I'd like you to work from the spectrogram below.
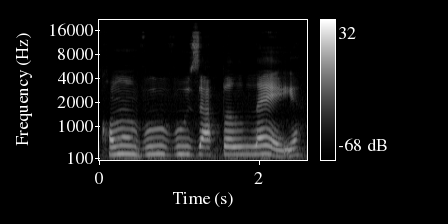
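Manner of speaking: "appelez" ending in a long "ay"; slow French model, "appelez" said "ah-puh-lay"; pronunciation demo. Shown as a demonstration. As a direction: draw out the final "ay" of "appelez". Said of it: "We also have the E Z".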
